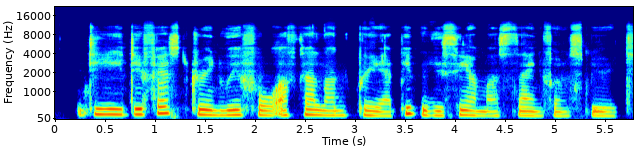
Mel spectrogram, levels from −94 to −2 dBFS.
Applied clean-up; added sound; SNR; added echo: neural mask model Resemble Enhance denoiser.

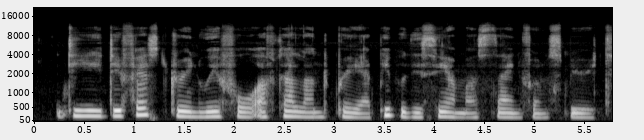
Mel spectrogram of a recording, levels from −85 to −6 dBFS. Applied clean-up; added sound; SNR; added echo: none; none; none; none.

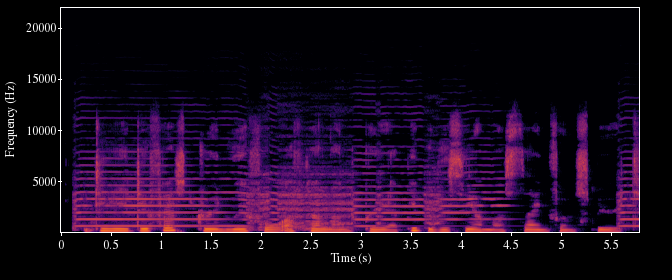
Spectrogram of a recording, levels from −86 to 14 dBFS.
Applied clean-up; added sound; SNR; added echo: classical method log-MMSE.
